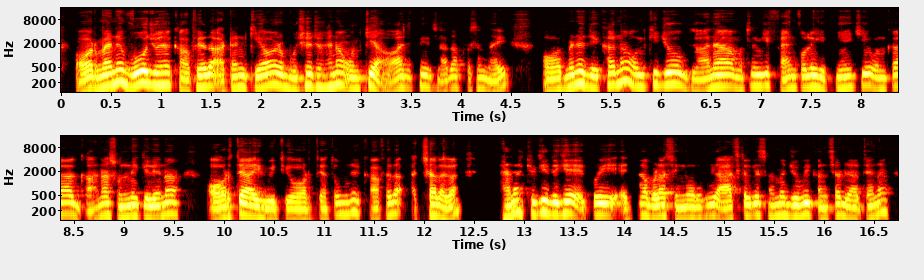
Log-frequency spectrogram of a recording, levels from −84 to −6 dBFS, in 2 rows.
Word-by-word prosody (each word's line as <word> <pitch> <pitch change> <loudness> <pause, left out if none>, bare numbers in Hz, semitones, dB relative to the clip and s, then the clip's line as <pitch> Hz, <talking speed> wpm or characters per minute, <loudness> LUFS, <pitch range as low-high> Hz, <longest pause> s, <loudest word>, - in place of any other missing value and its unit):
और 140 - +3
मैंने 180 +6 +5
वो 195 +4 +11
जो 180 - +2
है 180 0 +2
काफ़ी 130 +1 -2
ज़्यादा 165 +2 +3
अटेंड 150 +1 -3
किया 150 +3 +2
और 175 -1 +2
मुझे 135 +5 -1
जो 155 - -4
है 155 +2 -4
ना 180 +1 +1
उनकी 135 +5 +2
आवाज़ 140 -2 -1
इतनी 150 +4 -5
ज़्यादा 140 +2 -8
पसंद 130 -4 -8
आई। 135 +8 -4 0.5
और 130 +1 -2
मैंने 180 +5 +4
देखा 150 +3 -1
ना 215 +5 0
उनकी 160 0 -2
जो 185 0 +5
गाना 155 +7 +1
मतलब 145 +3 -5
उनकी 160 +1 +1
फैन 135 +4 -4
फॉलोइंग 150 0 0
इतनी 140 +2 -5
है 150 - -4
कि 170 - +2
उनका 160 +2 -1
गाना 130 +11 -3
सुनने 135 +3 0
के 135 - -1
लिए 135 +1 +2
ना, 165 +1 0 0.3
औरतें 125 +7 +2
आई 130 -3 +5
हुई 115 -1 -1
थी - - -3
औरतें 110 0 -4
तो 155 - -7
उन्हें 170 +3 -4
काफ़ी 115 +7 -5
ज़्यादा 170 - -3
अच्छा 150 - 0
लगा। 130 -5 0 0.5
है 130 - 0
ना? 180 - +2
क्योंकि 180 +1 +3
देखिए 165 +1 +4
कोई 155 0 +3 0.2
इतना 145 +8 -5
बड़ा 135 +1 +2
सिंगर 125 -3 -4
वो 125 - -4
भी 145 +2 -2
आजकल 130 +5 -1
के 155 - +1
समय 150 0 -5
जो 140 0 +1
भी 160 - +6
कंसर्ट 130 +2 -4
जाते 125 -1 -4
हैं 135 - -2
ना, 175 - -4
145 Hz, 250 wpm, -21 LUFS, 130-160 Hz, 0.5 s, वो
